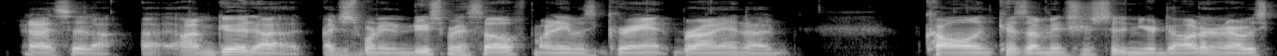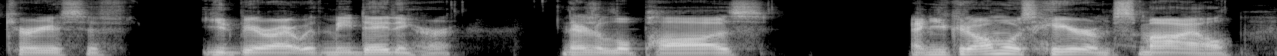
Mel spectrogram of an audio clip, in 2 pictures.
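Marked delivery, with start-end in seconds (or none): none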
